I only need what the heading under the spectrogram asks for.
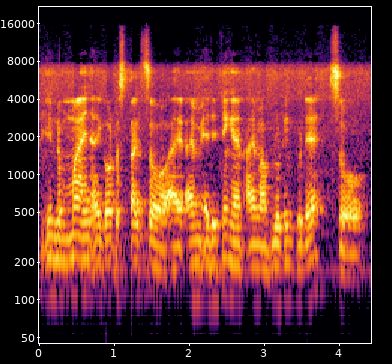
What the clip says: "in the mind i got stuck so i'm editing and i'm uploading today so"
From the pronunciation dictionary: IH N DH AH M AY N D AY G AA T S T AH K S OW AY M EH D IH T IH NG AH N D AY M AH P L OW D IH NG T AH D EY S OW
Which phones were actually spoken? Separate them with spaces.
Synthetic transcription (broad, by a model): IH N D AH M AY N AY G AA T S T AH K S OW AY M EH D IH T IH NG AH N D AY M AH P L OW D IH NG T AH D EY S OW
